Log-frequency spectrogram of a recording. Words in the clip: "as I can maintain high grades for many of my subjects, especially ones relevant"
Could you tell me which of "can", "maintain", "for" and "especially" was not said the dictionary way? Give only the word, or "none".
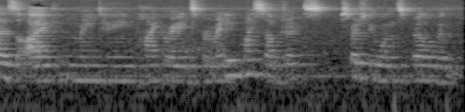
none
